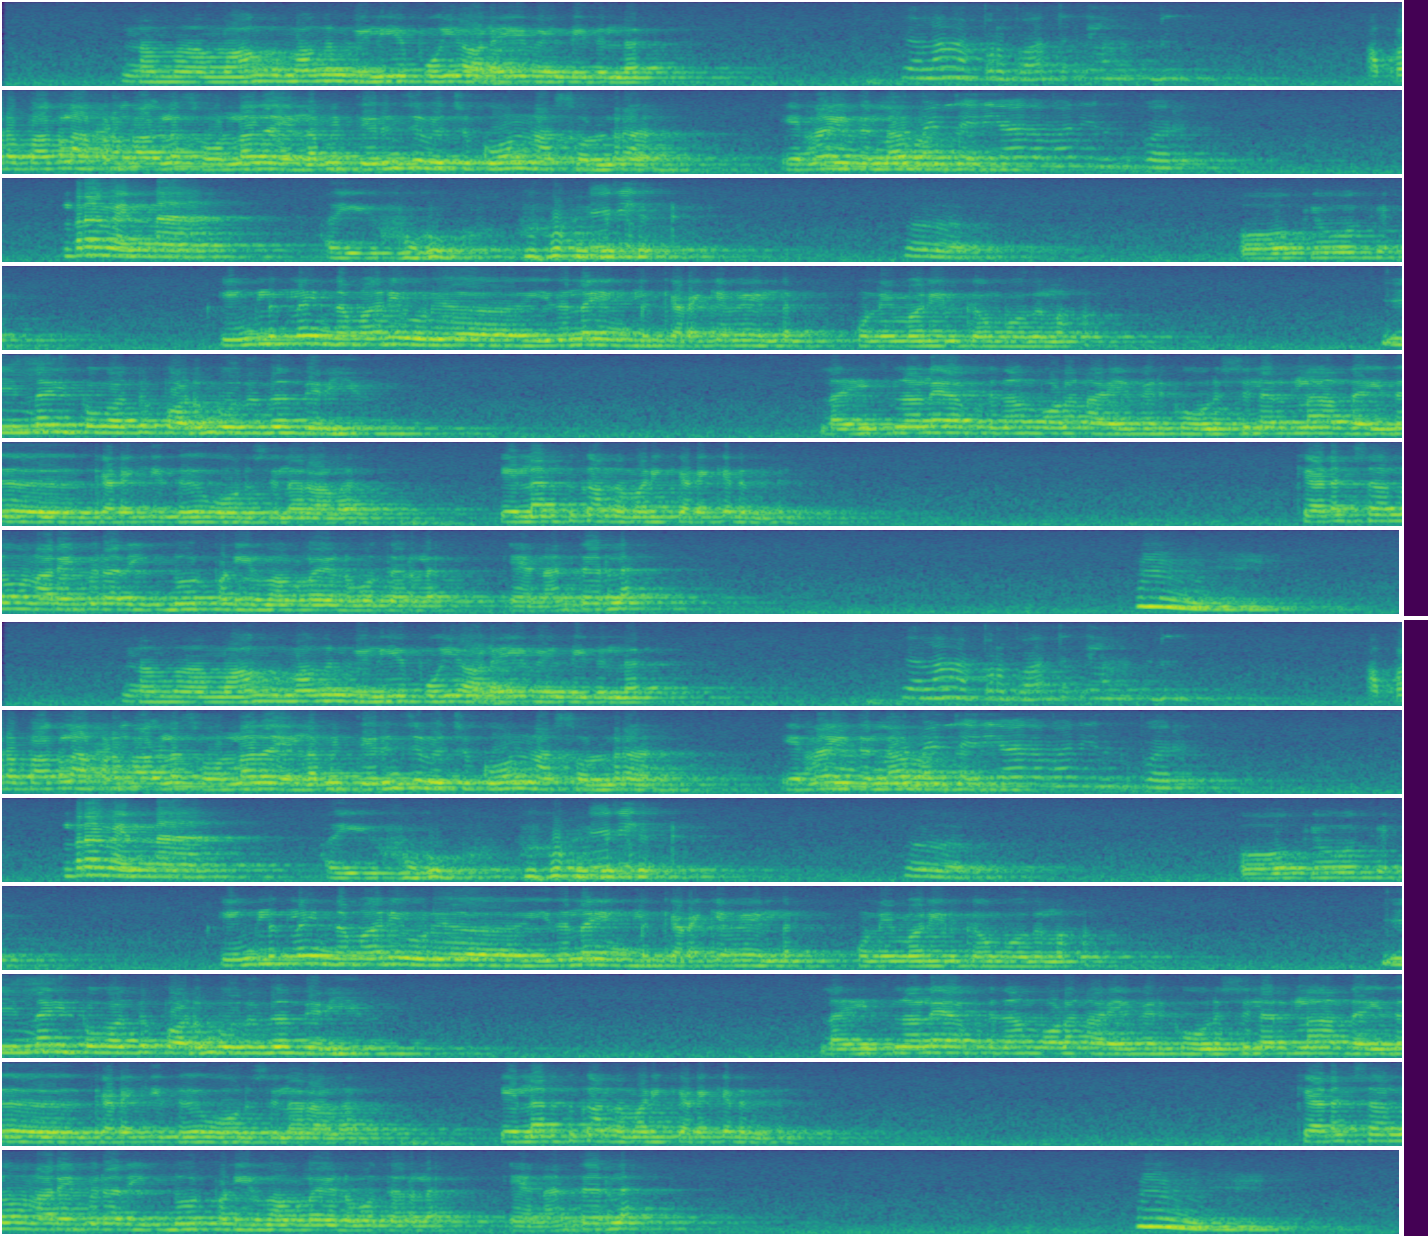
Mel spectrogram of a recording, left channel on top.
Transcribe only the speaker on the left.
நம்ம மாங்கு மாங்குன்னு வெளிய போய் அலைய வேண்டியதில்ல.
அப்பற பாக்கலா
அப்பற பாக்கலா சொல்லாத எல்லாமே தெரிஞ்சு வச்சு க்கோன்னு நா சொல்றே ஏன்னா
இதெல்லா
வந்து
ப்ப என்ன ஐயோ இல்ல
கேட்டே ஆ ஓகே ஓகே எங்களுக் இல்ல இந்த மாரி ஒரு இதெல்லா எங் ளுக்கு கெடைக்கவே இல்ல உன்னை மாரி இருக்கு போதெல்லா இல்ல
இப்ப வந்து படும்போதுதா தெரியுது ஃலைப்னாலே அப்பிடித்தா போல நெறைய பேருக்கு ஒரு சிலருக்குல்லா அந்த இது கெடைக்குது து ஒரு சிலர்லா எல்லாருத்துக்கு அந்த மாரி கெடைக்கிறது இல்ல கெடச்சாலு நெறைய பேர் அத இக்னோர் பண்ணிருவாங்களோ எனவோ தெர்ல என்னான் தெர்ல ம்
